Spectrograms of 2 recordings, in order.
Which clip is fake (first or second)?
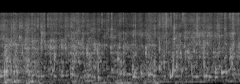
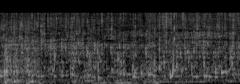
first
